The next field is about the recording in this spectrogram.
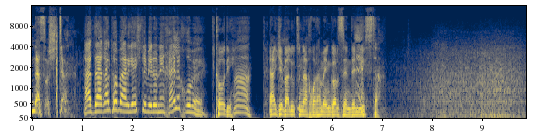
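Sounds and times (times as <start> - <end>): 
speech: 0.0 - 7.1
heavy truck rumbling past: 7.2 - 9.8.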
